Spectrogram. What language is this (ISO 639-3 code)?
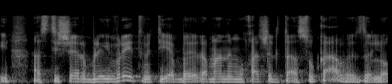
heb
